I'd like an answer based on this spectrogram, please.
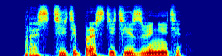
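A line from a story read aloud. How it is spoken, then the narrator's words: Whimpering. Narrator (Russian): заскулила Жужи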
